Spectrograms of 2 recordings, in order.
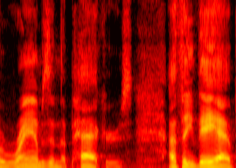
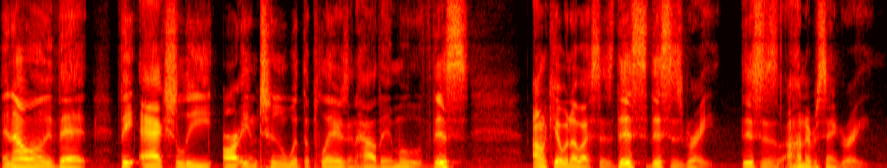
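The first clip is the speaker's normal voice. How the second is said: usual speaking voice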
